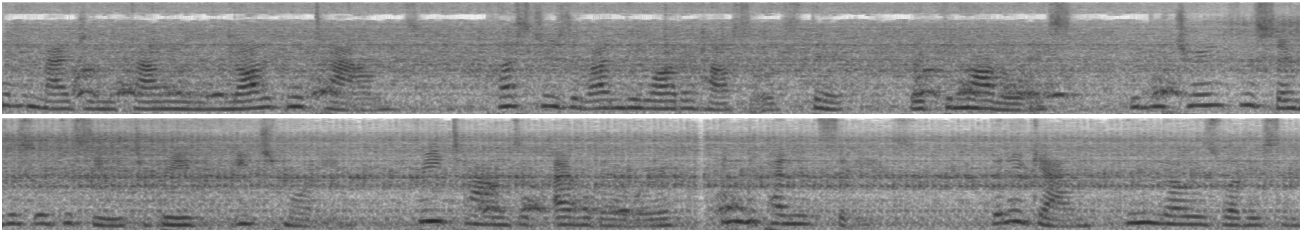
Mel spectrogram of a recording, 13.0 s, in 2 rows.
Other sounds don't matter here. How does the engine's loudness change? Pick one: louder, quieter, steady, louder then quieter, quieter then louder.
steady.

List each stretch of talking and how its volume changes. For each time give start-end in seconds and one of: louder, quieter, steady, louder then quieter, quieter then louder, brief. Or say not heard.
0.0-12.9 steady.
